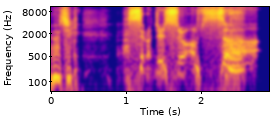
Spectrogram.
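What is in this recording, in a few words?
Vox Dead, Korean; Riheet; kingsraid; voices heroes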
